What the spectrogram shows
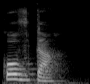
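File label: "ковта" Komi, female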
